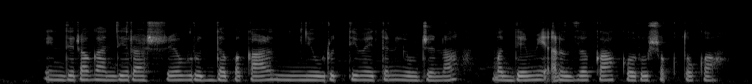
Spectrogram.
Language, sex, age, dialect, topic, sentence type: Marathi, female, 31-35, Standard Marathi, banking, question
